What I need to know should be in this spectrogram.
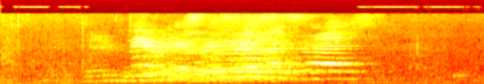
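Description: Children laugh and cheer together.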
